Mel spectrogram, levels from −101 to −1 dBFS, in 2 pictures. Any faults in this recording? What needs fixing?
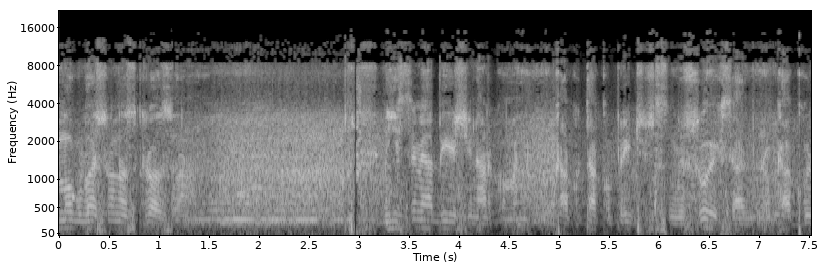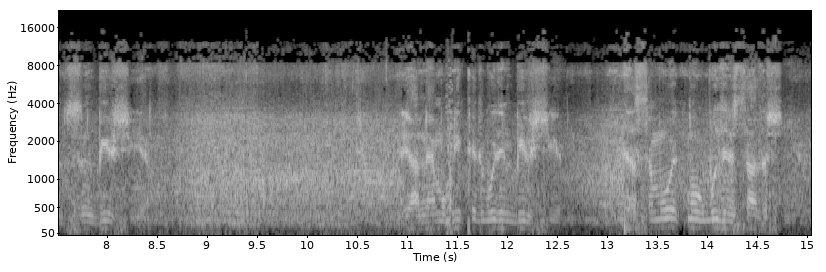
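Two short glitches, at 2.94 s and 11.38 s, each about 80 ms of garbled chirp or noise where the audio skips ahead. That's likely a broken MP3 bit reservoir: frames got dropped, so the next roughly three 26 ms frames decoded against the wrong bytes. To prevent it, cut or splice MP3s only with frame-aware tools, or work from the uncompressed source.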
